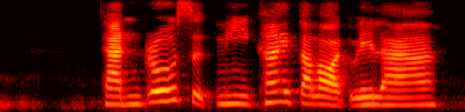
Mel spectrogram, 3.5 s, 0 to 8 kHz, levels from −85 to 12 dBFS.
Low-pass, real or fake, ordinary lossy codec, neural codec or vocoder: none; fake; none; codec, 16 kHz, 0.8 kbps, ZipCodec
